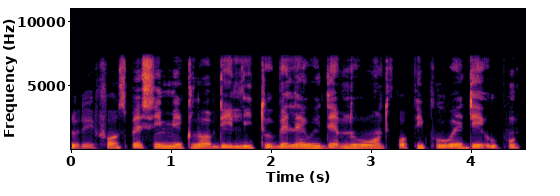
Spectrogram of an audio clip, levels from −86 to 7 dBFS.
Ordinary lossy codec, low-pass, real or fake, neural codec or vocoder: none; 7.2 kHz; real; none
